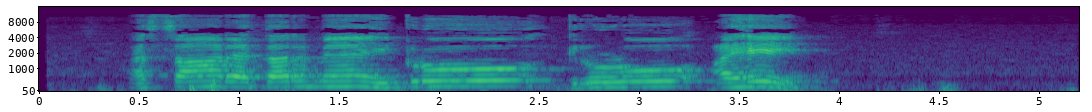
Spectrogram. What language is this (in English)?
Sindhi Bhil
